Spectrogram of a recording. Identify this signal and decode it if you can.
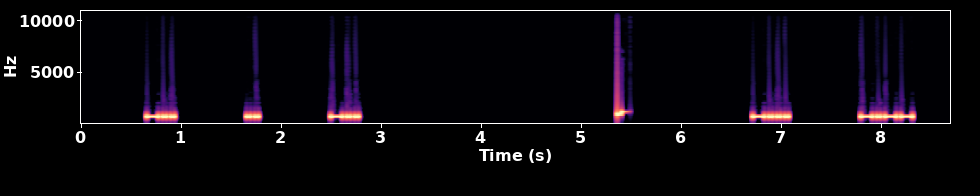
Morse code, heard as a keyed tone, about 30 wpm, spaced as for 10 wpm, 700 Hz. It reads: DID BY
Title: 6x Character Spacing - Top 200 Words - 30wpm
